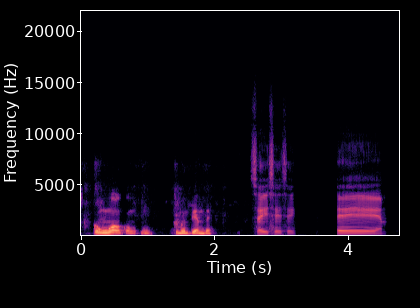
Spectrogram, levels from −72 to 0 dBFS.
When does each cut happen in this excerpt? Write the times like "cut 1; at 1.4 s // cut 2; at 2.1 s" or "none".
none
